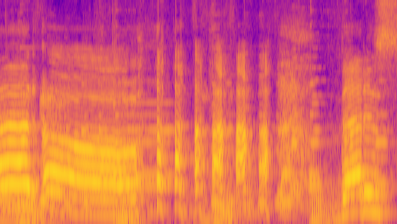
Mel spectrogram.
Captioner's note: laughs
